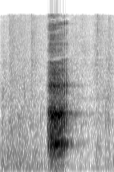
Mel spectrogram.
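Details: Young child hiccups while laughing during play with mom and aunt.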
